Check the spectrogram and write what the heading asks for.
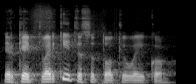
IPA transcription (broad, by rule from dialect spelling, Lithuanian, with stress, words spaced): ɪr ˈkɐɪp tʋɐrʲˈkʲiːtʲɪs sʊ ˈtoːkʲʊ ʋɐɪˈkʊ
